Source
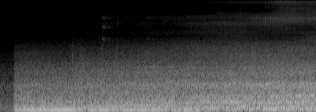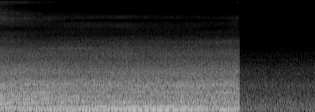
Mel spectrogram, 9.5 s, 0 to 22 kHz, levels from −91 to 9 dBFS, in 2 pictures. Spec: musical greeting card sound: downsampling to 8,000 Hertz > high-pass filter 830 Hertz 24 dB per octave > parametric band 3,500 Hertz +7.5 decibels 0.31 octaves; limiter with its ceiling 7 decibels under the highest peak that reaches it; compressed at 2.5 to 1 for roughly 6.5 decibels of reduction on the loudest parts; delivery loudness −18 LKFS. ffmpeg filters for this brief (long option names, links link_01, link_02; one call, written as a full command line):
ffmpeg -i in.wav -af "acompressor=threshold=-28dB:ratio=2.5,alimiter=level_in=0.5dB:limit=-24dB:level=0:latency=1,volume=-0.5dB,aresample=8000,aresample=44100,highpass=frequency=830:width=0.5412,highpass=frequency=830:width=1.3066,equalizer=frequency=3500:width_type=o:width=0.31:gain=7.5,volume=25dB" out.wav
